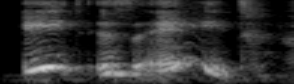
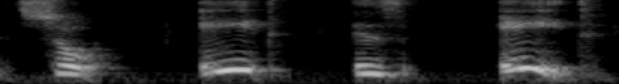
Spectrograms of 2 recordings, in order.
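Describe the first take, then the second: First: Much higher exasperated eight is eight; exasperated repeat. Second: Slow, higher, stressing each eight; insisting on eight. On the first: Repeating to the confused agent, exasperated and high. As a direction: throw up your hands at the obvious. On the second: Explaining to the bank agent, slow insistent eight. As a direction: spell it out like the obvious. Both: Shown as a demonstration. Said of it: "eight doesn't have an R in it".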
